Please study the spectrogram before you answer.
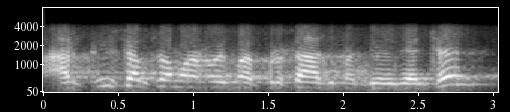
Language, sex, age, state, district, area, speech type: Maithili, male, 60+, Bihar, Supaul, rural, conversation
